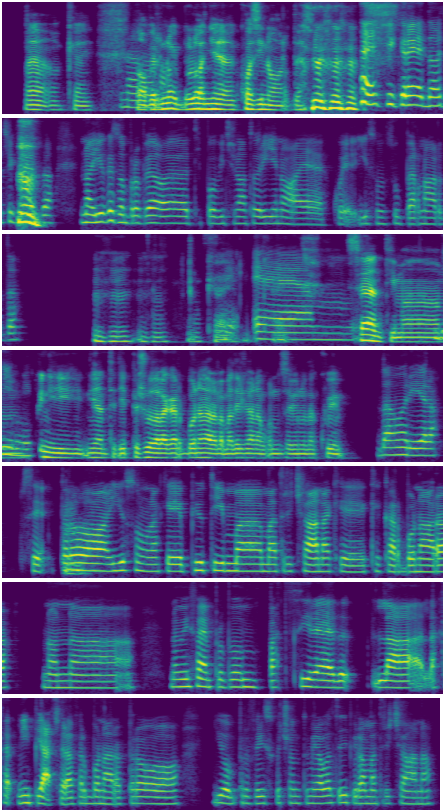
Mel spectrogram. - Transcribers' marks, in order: other background noise; chuckle; throat clearing; "proprio" said as "propio"; tapping; drawn out: "ehm"; in English: "team"; "amatriciana" said as "matriciana"; "proprio" said as "propo"
- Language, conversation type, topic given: Italian, unstructured, Qual è la tua tradizione culinaria preferita?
